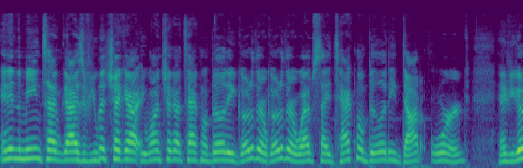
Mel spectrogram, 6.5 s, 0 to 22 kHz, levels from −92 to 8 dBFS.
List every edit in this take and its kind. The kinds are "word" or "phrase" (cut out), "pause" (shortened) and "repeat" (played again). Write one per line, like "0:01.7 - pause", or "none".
0:01.2 - word
0:01.7 - word
0:03.3 - repeat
